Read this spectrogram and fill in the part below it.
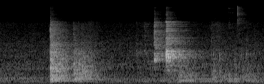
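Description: Soaked green gram is stirred in a metal cooking pan, with two or three distinct clanks of a utensil against the pan in a quiet kitchen, close and sharp.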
